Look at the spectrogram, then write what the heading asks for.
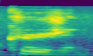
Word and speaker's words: Cruzan: passion fruit rum from kruan so in kruan I believe is the way you say it that's how they say it so I'm going to repeat what they do which is rare for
